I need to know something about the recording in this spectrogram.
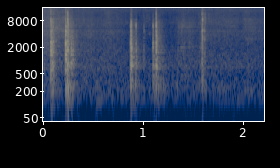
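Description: About five short, sharp clicks and taps of small plastic toy pieces being handled close to the microphone: two at the start and three more over the next second and a half.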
